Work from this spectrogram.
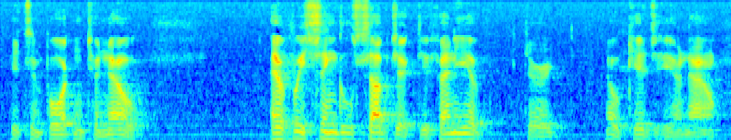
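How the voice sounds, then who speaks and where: A man with a fairly low pitch speaks at a moderate pace with lively intonation. There are long, frequent pauses, and audible room echo surrounds his voice. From Poland, Warsaw. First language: Polish. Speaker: Holocaust survivor speaker. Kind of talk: testimony.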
